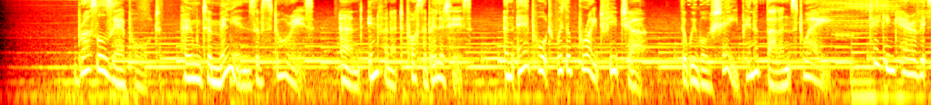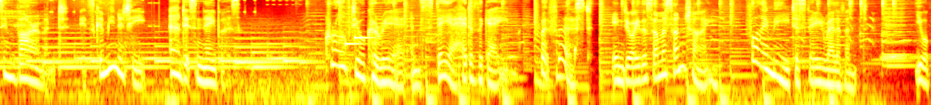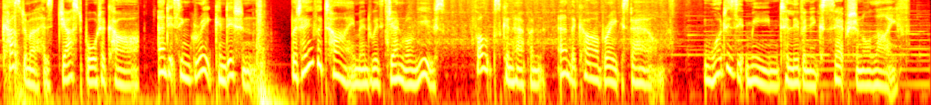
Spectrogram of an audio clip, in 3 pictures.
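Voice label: uk corporate, British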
